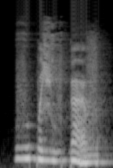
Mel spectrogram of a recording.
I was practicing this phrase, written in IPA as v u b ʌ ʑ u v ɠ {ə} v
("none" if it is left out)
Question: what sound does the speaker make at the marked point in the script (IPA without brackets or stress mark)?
ɐ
